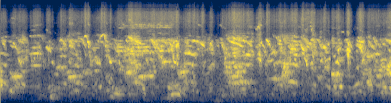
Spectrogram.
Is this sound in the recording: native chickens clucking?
yes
